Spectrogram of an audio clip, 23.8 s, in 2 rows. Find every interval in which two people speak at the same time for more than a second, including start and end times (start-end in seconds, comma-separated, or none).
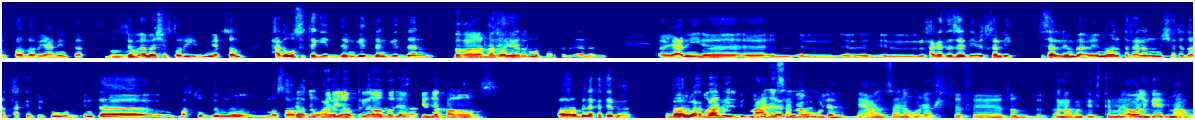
14.8-16.1, 18.6-20.1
